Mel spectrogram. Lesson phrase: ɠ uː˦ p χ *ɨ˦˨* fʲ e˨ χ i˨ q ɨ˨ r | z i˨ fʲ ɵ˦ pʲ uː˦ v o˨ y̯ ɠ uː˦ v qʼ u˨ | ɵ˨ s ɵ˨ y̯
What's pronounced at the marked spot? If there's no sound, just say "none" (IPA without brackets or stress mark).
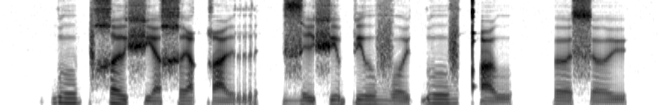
ɨ˦˨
